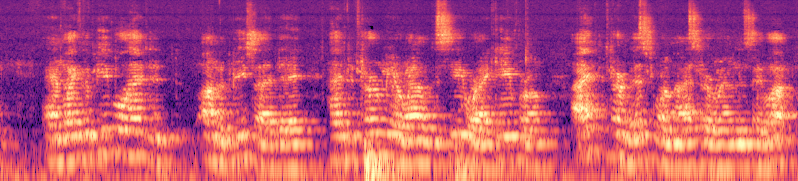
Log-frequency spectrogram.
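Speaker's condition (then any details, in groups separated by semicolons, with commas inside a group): Cerebral palsy; could not really talk until age 12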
